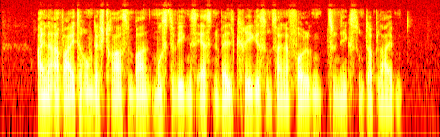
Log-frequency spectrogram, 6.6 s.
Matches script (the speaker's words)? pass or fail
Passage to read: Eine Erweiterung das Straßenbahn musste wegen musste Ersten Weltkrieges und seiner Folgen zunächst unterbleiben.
fail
